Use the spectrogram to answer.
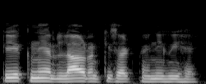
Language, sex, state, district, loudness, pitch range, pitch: Hindi, male, Jharkhand, Deoghar, -18 LUFS, 130-145 Hz, 135 Hz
